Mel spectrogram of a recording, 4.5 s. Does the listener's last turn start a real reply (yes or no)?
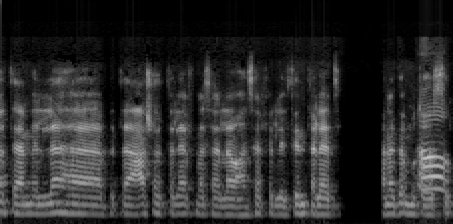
yes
